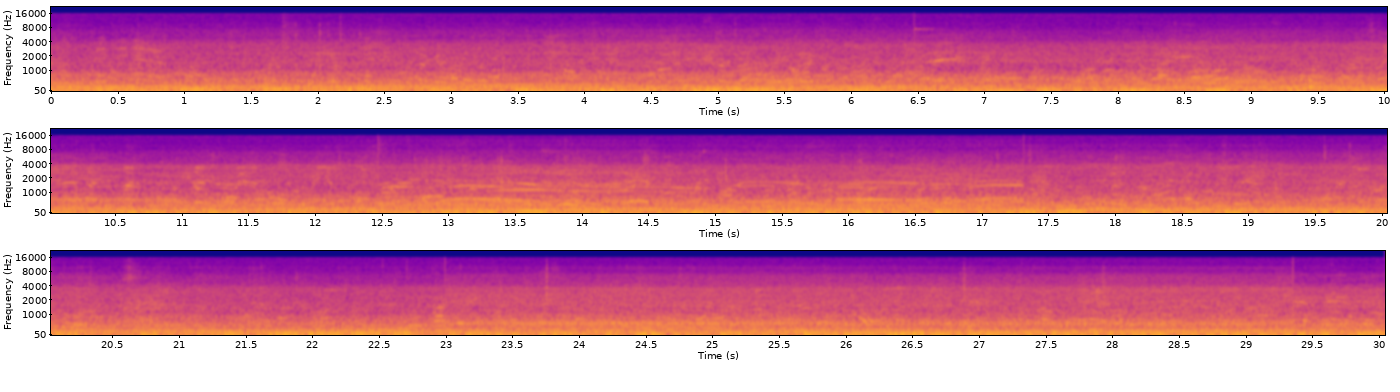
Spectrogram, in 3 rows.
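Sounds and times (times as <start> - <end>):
people talking and calling out: 0.0 - 30.0.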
